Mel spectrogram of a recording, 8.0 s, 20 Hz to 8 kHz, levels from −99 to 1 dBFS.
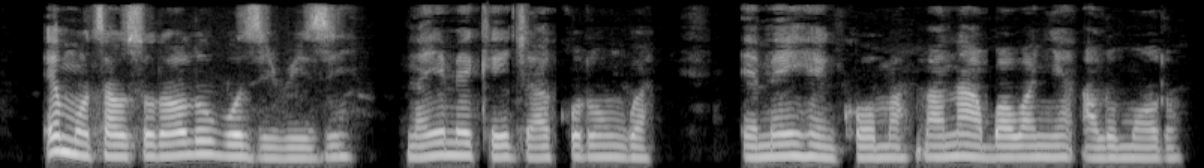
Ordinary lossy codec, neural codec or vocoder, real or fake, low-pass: AAC, 32 kbps; none; real; 7.2 kHz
